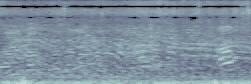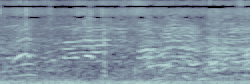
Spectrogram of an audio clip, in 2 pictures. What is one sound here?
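Young children chatter and call out nearby, outdoors.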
